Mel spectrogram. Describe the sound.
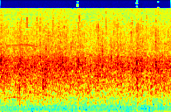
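Warm applause welcomes a speaker in Connecticut, a dense, continuous patter of many hands clapping at an even, loud level.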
